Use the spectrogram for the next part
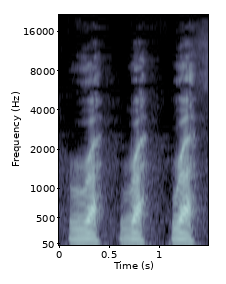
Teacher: Air is kind of gliding over the tongue. The tongue tip is not touching anything. It's not touching up there. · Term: glide sound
